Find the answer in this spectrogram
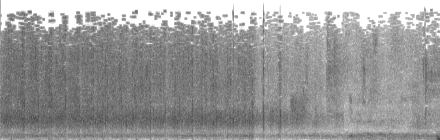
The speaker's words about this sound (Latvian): bet pirms pārtraukuma es gribu mums visiem lūgt piecelties un sveikt ar aplausiem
